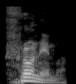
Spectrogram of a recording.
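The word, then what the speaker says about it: φρόνημα: Greek and all that, then say it properly. Say phronema, not phronema or not phronema or phronema. It's phronema. There's Greek. Do the right pronunciation if you're going to be so autistic about that.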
